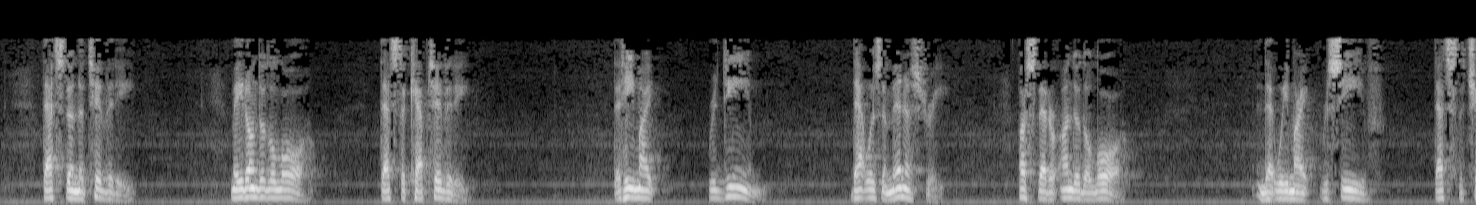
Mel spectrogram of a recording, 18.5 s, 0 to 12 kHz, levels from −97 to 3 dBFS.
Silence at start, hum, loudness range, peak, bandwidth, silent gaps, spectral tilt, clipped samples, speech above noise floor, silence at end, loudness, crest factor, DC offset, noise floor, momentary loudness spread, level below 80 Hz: 0.55 s; none; 4 LU; -2 dBFS; 6.4 kHz; none; -5 dB/octave; under 0.1%; 36 dB; 0 s; -17 LUFS; 18 dB; under 0.1%; -53 dBFS; 16 LU; -48 dBFS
